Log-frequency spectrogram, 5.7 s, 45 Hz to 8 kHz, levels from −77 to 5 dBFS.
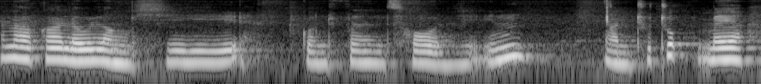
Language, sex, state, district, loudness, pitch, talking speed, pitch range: Mizo, female, Mizoram, Aizawl, -17 LUFS, 185 Hz, 135 wpm, 165-210 Hz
